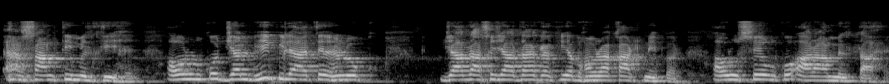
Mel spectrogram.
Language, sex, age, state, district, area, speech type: Hindi, male, 60+, Uttar Pradesh, Jaunpur, rural, spontaneous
